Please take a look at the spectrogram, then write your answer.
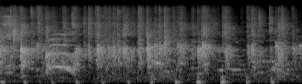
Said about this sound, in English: Please give them, from Pizza Man, a round of applause.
